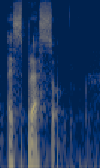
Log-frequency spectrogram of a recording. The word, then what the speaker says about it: espresso: Careful not to pronounce the word espresso with an X. There is no X in the word, simply just un espresso.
